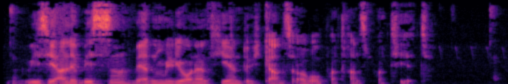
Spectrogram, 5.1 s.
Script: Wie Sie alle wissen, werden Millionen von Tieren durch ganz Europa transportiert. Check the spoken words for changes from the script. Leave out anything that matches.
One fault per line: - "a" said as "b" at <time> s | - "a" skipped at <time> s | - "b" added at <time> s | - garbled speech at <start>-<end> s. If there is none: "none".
- "von" skipped at 2.1 s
